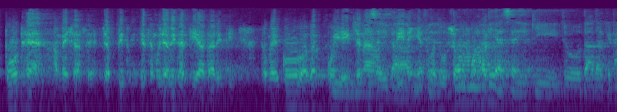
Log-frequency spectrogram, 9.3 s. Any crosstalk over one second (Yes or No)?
Yes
